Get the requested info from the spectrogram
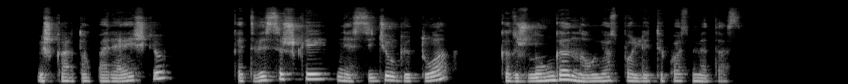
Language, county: Lithuanian, Kaunas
